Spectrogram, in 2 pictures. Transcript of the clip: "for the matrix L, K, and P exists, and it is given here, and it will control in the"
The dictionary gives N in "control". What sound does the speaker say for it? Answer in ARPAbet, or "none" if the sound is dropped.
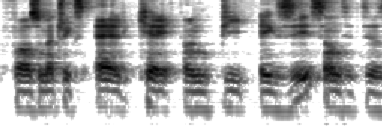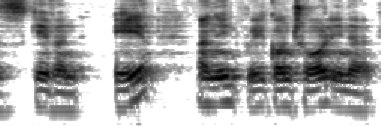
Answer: N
